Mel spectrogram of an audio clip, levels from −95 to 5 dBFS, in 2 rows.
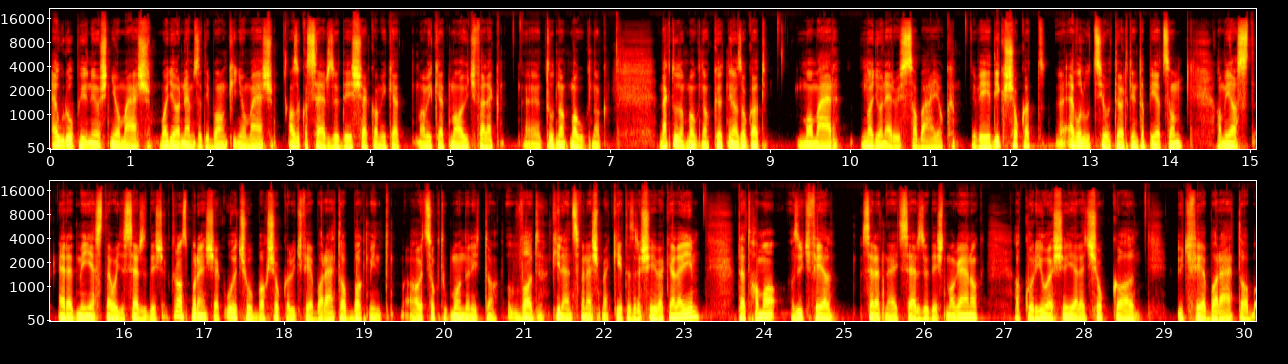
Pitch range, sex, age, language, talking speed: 95-110 Hz, male, 30-49, Hungarian, 140 wpm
